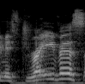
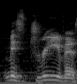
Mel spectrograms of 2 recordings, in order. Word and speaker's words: Misdreavus: makes sense to me I've heard people say Miss dravis and misdreavus um but mystery mysterious misdreavus seems to make the most sense in my mind but I I do if if someone says Miss dravis I don't think I'd have a problem with it um I understand where that comes from so yeah um Miss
